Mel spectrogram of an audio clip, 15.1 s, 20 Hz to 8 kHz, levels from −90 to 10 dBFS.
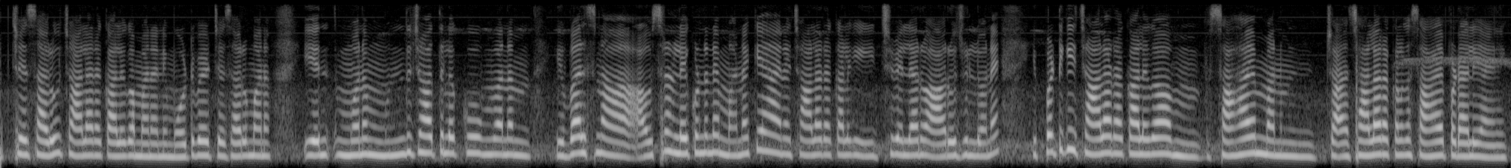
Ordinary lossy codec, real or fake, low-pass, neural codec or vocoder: none; real; 7.2 kHz; none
